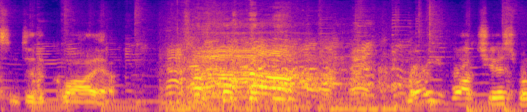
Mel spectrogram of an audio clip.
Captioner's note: people laughing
